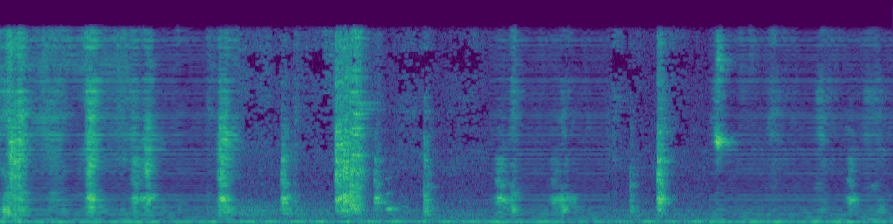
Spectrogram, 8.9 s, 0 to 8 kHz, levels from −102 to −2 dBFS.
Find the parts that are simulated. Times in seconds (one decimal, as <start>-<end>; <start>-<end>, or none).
0.0-2.4; 4.9-6.1; 7.1-8.9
